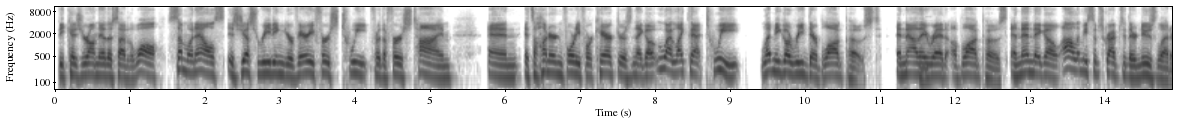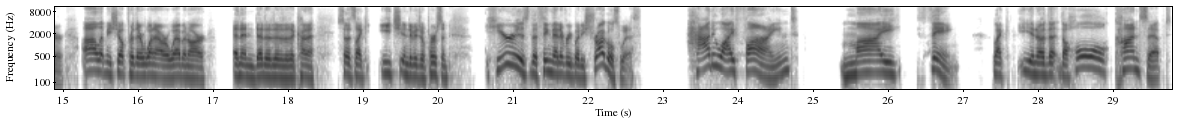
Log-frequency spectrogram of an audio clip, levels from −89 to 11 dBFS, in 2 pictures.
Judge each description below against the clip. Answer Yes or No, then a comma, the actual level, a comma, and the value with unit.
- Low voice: No, medium, 160 Hz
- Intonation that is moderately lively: Yes, average, 3.8 semitones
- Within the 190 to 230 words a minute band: Yes, average, 200 wpm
